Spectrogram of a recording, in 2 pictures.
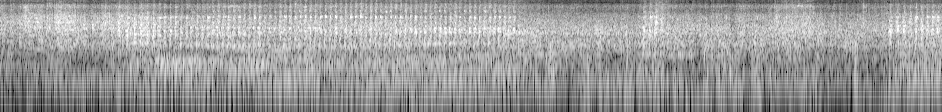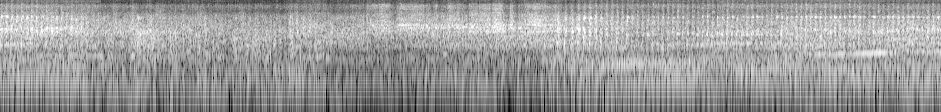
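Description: A small kart engine buzzes loudly close by, revving up and down through the bends.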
